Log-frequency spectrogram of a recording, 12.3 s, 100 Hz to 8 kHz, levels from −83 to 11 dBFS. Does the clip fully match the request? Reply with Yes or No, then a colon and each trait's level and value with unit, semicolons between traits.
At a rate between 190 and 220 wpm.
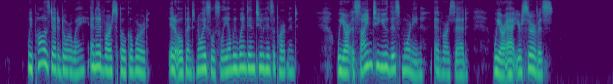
No: average, 160 wpm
